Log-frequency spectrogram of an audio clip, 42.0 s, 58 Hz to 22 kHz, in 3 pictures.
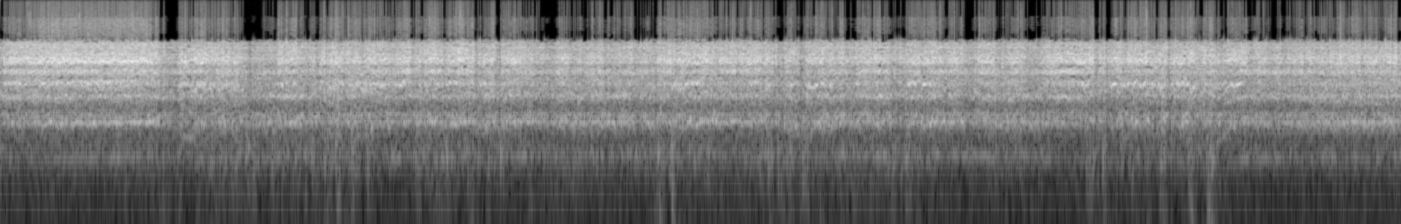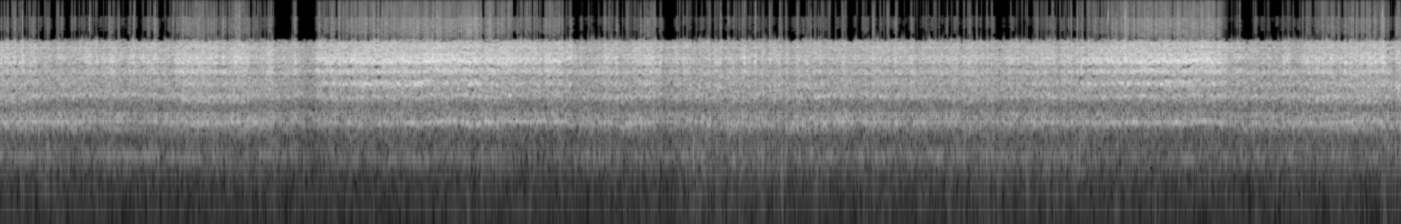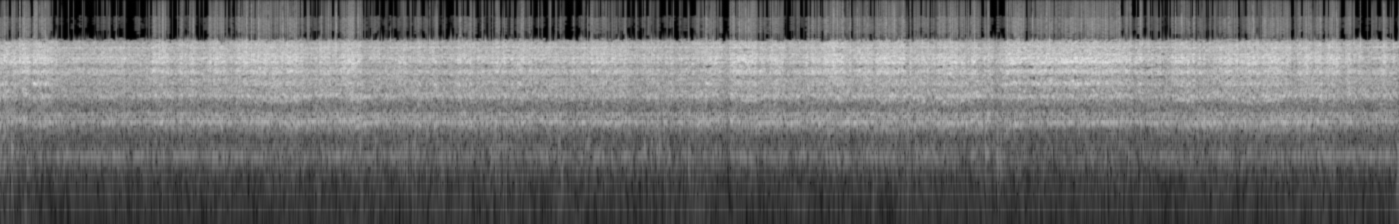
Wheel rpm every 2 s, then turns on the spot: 220, 210, 220, 220, 220, 210, 200, 230, 220, 230, 220, 230, 220, 220, 230, 220, 230, 230, 220, 220, 230.
none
